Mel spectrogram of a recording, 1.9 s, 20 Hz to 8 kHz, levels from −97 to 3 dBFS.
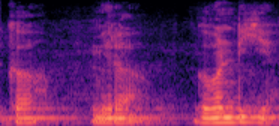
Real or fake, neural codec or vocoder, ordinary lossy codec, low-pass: real; none; none; none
